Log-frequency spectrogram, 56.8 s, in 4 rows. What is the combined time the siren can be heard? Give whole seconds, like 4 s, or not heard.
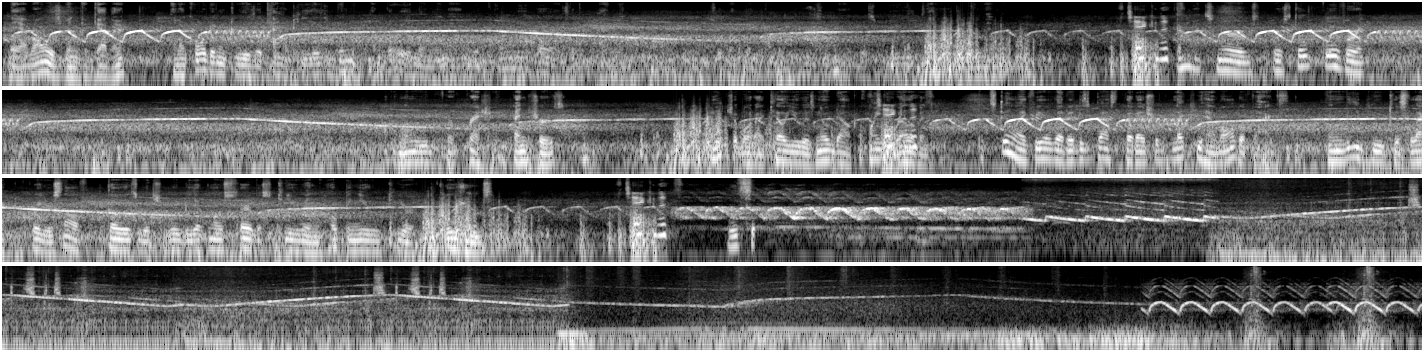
57 s.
